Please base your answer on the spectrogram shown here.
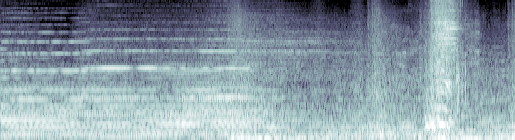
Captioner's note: sounds of struggle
